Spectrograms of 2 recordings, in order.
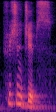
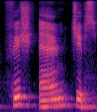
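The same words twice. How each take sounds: First: The word "and" is reduced to "un". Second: The word "and" is said in full. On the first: "How can we turn it into a weak form in connected speech?" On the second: "here is a strong form"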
